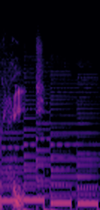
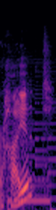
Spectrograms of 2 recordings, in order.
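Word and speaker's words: Hait: I had a professor um in undergraduate who was named Dr. Hate. H AI T, but it was pronounced hate.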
